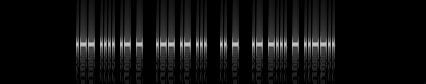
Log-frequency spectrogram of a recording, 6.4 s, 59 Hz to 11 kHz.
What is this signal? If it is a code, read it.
Morse code, heard as a keyed tone, about 40 wpm, 700 Hz. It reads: WHAT WAS IT ABT?
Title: Sentences from Top 100 Words and Abbreviations 40wpm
